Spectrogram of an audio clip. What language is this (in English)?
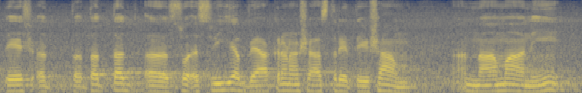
Sanskrit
